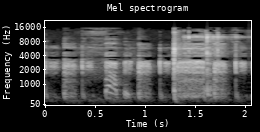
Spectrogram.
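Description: An original Bop It electronic toy's beat and sound effects, a quick string of short hits with a brief sliding tone, played back from an old video through a small device speaker.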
